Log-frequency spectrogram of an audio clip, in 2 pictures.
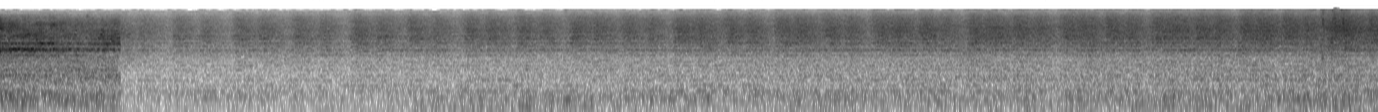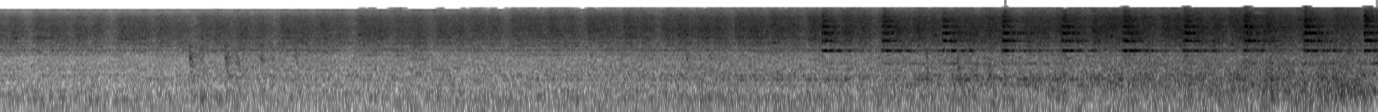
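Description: A steam locomotive approaches, its rhythmic puffing growing louder.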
